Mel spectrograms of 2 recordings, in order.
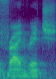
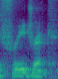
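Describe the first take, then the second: First: The name is said as English 'fried rich'. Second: The name is said as one blended word. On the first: "fried rich is like very wrong" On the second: "I say Friedrich, and I know that's not the correct German pronunciation"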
